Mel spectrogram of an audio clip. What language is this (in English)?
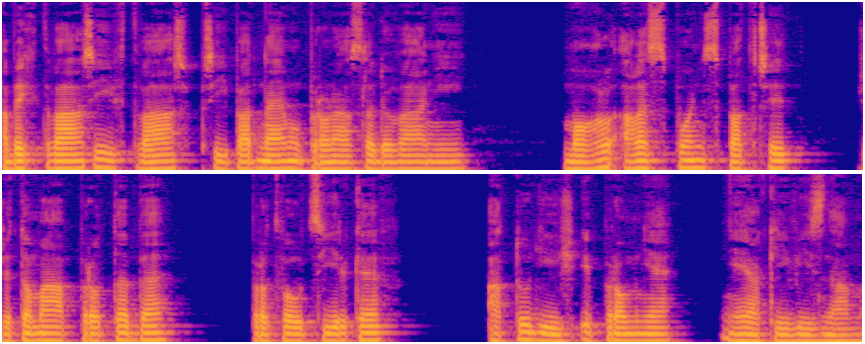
Czech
